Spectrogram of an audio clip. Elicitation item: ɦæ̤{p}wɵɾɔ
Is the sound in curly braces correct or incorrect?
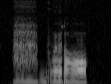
incorrect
